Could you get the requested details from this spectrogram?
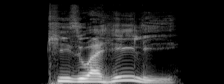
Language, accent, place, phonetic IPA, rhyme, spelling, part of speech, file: German, Germany, Berlin, [kizu̯aˈheːli], -eːli, Kisuaheli, noun, De-Kisuaheli.ogg
- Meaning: Swahili (language)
